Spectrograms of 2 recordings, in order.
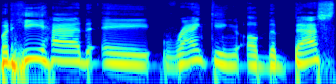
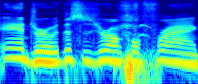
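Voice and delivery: mock drunken speech; 2 semitones higher than usual. Retelling how an old caller phones the radio show: imitating a drunk caller. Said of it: "he calls them hammered".

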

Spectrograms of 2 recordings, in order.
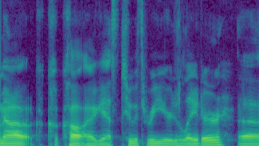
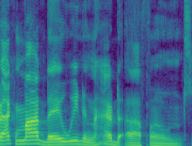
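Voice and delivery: put-on Southern accent, pitched up; 7 semitones higher than usual. Joking about sounding old and how things were back then: put-on Southern accent. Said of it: "apparently I developed a Southern accent for that one".

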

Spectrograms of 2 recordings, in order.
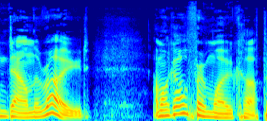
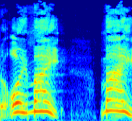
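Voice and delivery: put-on shout, higher; 13 semitones higher than usual. Retelling how a rider kept trying to shout: imitating someone shouting. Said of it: "trying to shout".

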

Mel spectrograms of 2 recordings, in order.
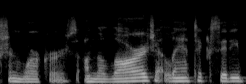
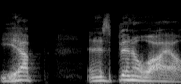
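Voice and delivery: raspy, gravelly, loud, snappish delivery; 7 dB louder than usual. Reading a story, a woman in a waiting room answers: snapping in a gravelly cigarette voice. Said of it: "And she snapped".

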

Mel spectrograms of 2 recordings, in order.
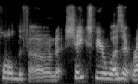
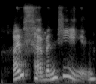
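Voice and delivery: insistent delivery in a celebrity voice; 5 dB quieter than usual. Retelling a movie scene about a student's age: Drew Barrymore impression. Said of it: "That was a good Drew Barrymore impression".

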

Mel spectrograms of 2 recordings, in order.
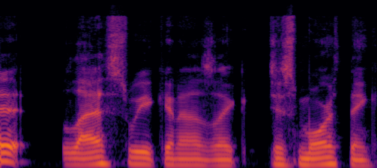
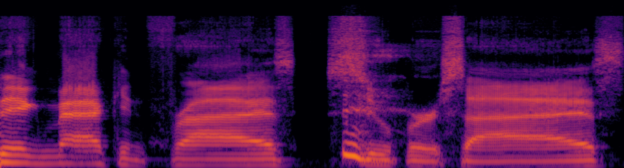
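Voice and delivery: very slow ghostly voice, size stretched. Acting out a ghost heard in a McDonald's late at night: disembodied voice. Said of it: "that's the disembodied voice".

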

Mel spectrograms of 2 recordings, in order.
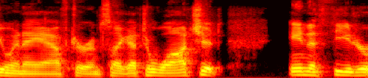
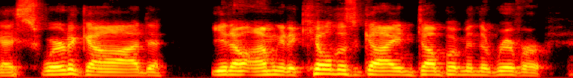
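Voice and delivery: angry yell, pitched higher; 4 semitones higher than usual. Retelling a movie scene where Jack yells at Eddie: imitating Jack yelling. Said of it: "he starts yelling at Eddie".

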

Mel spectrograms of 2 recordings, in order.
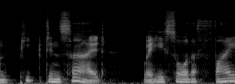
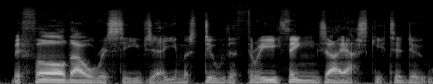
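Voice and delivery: angry, rumbling giant voice, slower; 4 semitones lower than usual. Narrator reading a tale, the giant answering the prince, angry rumbling giant voice. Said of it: "grew angry at this request and rumbled".

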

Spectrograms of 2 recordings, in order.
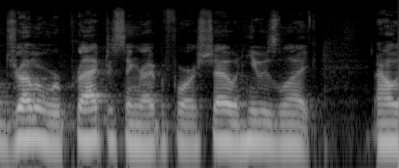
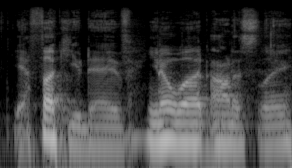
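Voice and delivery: ordinary talk, nothing marked

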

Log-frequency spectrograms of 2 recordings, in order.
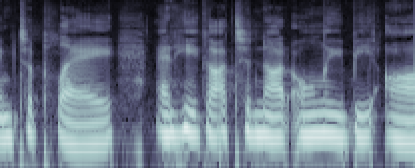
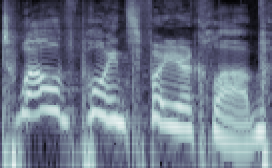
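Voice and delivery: pitched-up, swooping, sing-song bad Irish announcer voice; 9 semitones higher, 3 dB louder than usual. Reading a line on request: Harry Potter Quidditch announcer voice. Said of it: "your best Harry Potter Quidditch announcer voice".

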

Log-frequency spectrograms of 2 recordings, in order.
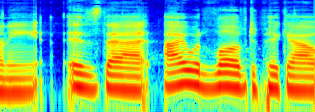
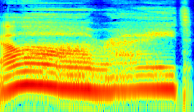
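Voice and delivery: put-on strained, breathless sound. Imitating a partner answering a request for help: imitating partner sounding constipated, breathless. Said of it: "partly constipated and out of breath".

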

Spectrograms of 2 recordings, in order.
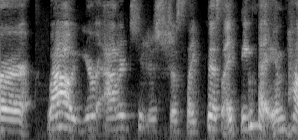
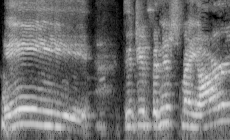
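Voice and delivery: teasing put-on Spanish accent, very slow, high, loud; 5 semitones higher, 6 dB louder than usual. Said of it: "Is that what you sound like?".

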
